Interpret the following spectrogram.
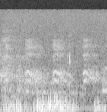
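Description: Low, rough rubbing of a wax applicator being worked over a car's painted body panel, close to the microphone.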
